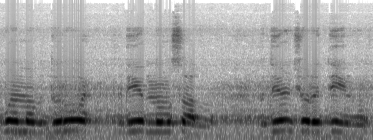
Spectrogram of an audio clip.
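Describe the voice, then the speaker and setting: A man's voice: extremely high pitch, flat delivery, fast, mellow, slight background noise, rough recording. A young boy with a Gazan Palestinian accent, answering questions in a street interview.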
